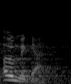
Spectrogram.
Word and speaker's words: Omega: Next one is omega. And I think of the English word door.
